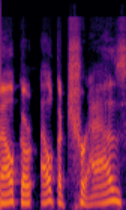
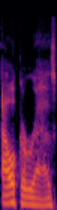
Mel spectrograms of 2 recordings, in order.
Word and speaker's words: Alcaraz: He called him Alcatraz, like the prison. No, my friend. Carlos Alcaraz comes back, wins Wimbledon.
